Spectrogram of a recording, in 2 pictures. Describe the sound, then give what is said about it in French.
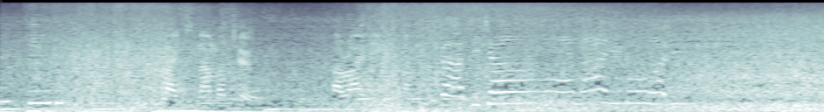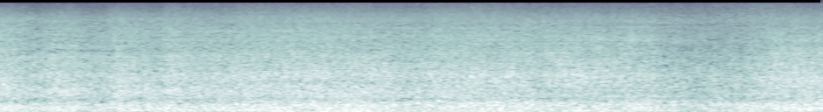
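Waves wash steadily onto a beach in Mayotte, lined with old outrigger fishing boats carved from tree trunks and shaded by a baobab and a few palm trees, in a loud, continuous roar of surf, with faint voices briefly audible in the first few seconds. “On est sur cette plage avec ces bateaux de pêche à balancier là, qui sont des bateaux creusés dans les troncs d'arbres, hein, des vieux bateaux rafistolés.”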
